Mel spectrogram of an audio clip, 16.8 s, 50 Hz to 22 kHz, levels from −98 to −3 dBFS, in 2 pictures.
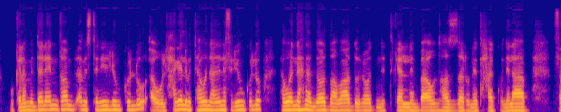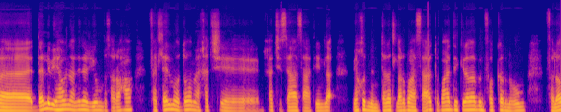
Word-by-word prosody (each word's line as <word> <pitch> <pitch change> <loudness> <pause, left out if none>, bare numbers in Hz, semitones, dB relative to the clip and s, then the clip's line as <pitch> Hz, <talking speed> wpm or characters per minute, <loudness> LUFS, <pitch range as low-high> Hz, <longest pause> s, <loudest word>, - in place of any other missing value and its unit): والكلام 125 +3 -1
ده، 140 +2 0
لأن 150 +1 0
طبعًا 150 +1 0
بنبقى 150 -1 -4
مستنين 145 0 0
اليوم 145 0 +1
كله، 145 +2 -2
أو - - 0
الحاجة 135 +6 -1
اللي 155 -1 +4
بتهوّن 140 0 +2
علينا 140 +2 +2
في 150 - -14
اليوم 140 +3 +1
كله، 150 +2 -3 0.3
هو 140 +2 +5
إن 145 +1 +3
إحنا 145 +1 +4
بنقعد 135 0 +2
مع 125 -2 +1
بعض، 130 +1 0
ونقعد 125 -1 -2
نتكلم 115 +1 -2
بقى 115 +1 +2
ونهزر 115 -1 -2
ونضحك 115 0 -5
ونلعب، 120 +2 +2 0.4
فده 115 0 +4
اللي 185 +5 +5
بيهوّن 155 -1 +4
علينا 145 +1 +2
اليوم 135 0 +1
بصراحة، 120 +4 -3 0.2
فتلاقي 125 +4 -1
الموضوع 150 -1 +2
ما 135 -4 -2
خدش 125 +1 -8
ما 105 -2 -4
خدش 125 +2 -9
ساعة 120 0 0
ساعتين، 110 +1 -4
لأ، 120 - -1 0.3
بياخد 130 +3 +2
من 110 -3 0
3 130 +2 0
ل4 125 +1 +2
ساعات، 140 +4 -1
وبعد 140 +2 +1
كده 140 +1 +3
بنفكر 130 -2 -1
نقوم، 115 +2 -2 0.3
فاللي 115 +1 0
هو - - +7
130 Hz, 195 wpm, -22 LUFS, 115-145 Hz, 0.4 s, هو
